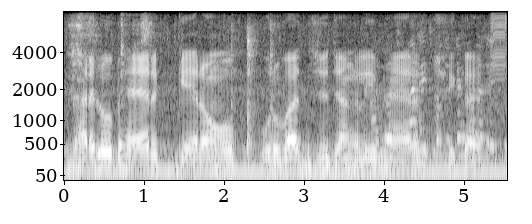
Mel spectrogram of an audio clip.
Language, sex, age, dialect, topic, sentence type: Maithili, male, 31-35, Angika, agriculture, statement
